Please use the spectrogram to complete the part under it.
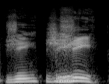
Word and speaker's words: Xi: Xi, is that how you say his name? Xi? – Xi.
